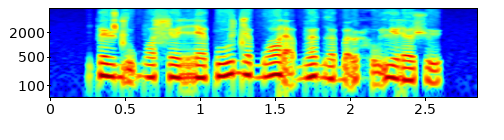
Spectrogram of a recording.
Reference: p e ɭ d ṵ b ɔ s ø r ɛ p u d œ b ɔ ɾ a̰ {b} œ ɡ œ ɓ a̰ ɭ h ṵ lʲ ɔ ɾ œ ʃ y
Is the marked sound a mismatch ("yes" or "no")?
no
